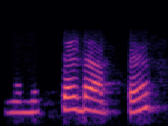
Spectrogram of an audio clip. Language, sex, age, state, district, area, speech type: Telugu, female, 18-30, Andhra Pradesh, Konaseema, rural, conversation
